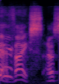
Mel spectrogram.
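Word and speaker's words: Weisz: Oh, I always said Weiss. I've always said Weiss, too, but I believe it actually is pronounced vice like with a V.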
